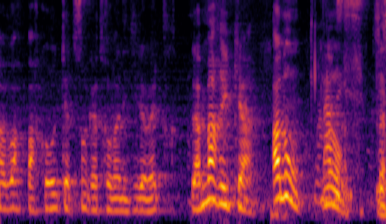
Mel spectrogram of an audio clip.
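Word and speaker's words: Maritsa: La Marika. Ah non, non, ça s'écrit Marika, mais on prononce Marika.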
